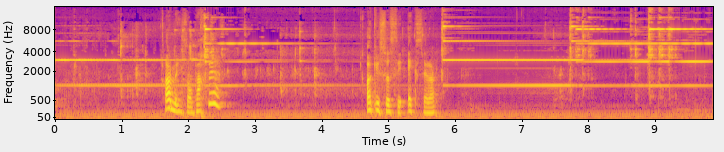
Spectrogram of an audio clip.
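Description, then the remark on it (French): A small bell is struck several times by cats ringing it to get kibble, each ring clear and sustained, lingering and overlapping with the next. People talk and react between the rings. “Ah, ils sonnent la cloche pour avoir des croquettes.”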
